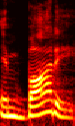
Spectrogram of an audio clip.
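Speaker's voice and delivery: embody stressed, stretched out slow, lecturing tone.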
